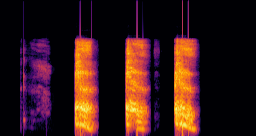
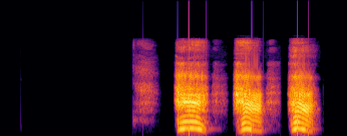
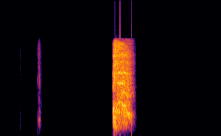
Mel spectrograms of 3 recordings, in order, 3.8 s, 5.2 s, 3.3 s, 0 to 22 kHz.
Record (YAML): three_cough_length: 3.8 s
three_cough_amplitude: 32768
three_cough_signal_mean_std_ratio: 0.39
exhalation_length: 5.2 s
exhalation_amplitude: 31248
exhalation_signal_mean_std_ratio: 0.39
cough_length: 3.3 s
cough_amplitude: 32768
cough_signal_mean_std_ratio: 0.23
survey_phase: alpha (2021-03-01 to 2021-08-12)
age: 45-64
gender: Male
wearing_mask: 'No'
symptom_cough_any: true
smoker_status: Never smoked
respiratory_condition_asthma: false
respiratory_condition_other: false
recruitment_source: Test and Trace
submission_delay: 2 days
covid_test_result: Positive
covid_test_method: LFT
